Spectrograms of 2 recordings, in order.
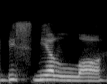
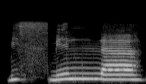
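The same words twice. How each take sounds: First: The L sound is heavy and full. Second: The L sound is light and thin. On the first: The speaker calls it wrong. "We do not say" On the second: The speaker calls it right. "The lam is light"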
